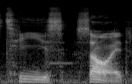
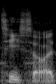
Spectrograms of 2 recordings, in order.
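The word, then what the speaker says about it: Teesside: So I think you actually pronounce it as T's side, not T-side, T-side.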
